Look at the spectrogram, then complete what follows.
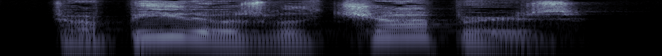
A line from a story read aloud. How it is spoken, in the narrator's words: cried the alien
